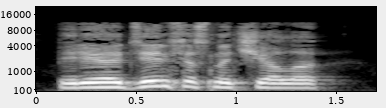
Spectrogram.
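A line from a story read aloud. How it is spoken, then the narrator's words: Snort. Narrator (Russian): хмыкнул Гробовский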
